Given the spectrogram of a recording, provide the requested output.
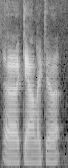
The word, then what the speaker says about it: Galaga: Yeah, Galaga. It's Galaga. There was some recent people trying to mispronounce it.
